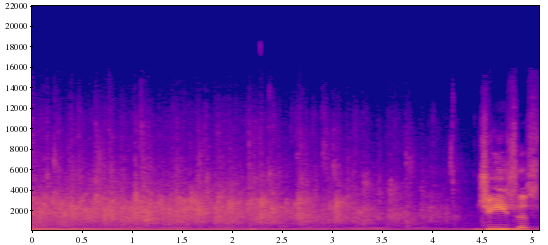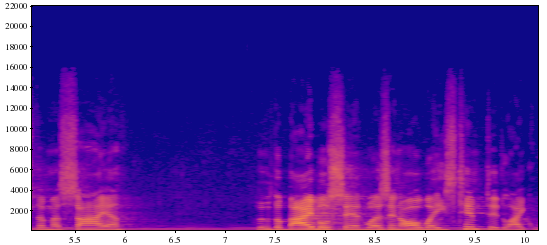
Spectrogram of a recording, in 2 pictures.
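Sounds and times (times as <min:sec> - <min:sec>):
audience clapping hands: 0:00.0 - 0:04.6
speech: 0:04.4 - 0:06.1, 0:07.3 - 0:10.1.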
